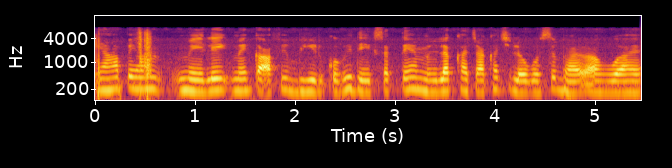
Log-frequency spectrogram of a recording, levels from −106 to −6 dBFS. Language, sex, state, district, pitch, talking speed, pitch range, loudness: Hindi, female, Chhattisgarh, Bastar, 180 Hz, 210 wpm, 170-195 Hz, -19 LUFS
